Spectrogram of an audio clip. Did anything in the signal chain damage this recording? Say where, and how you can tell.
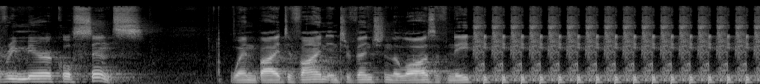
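Yes. Something downstream, likely a stalled player or stream buffer, stopped getting fresh data at 4.84 s and kept replaying the last fragment it held. From there to the end, a 187 ms piece repeats exactly and back to back, 15 times, giving a rapid, mechanical stutter at about five cycles per second. Because each repeat is identical, this is a broken-record loop rather than natural repetition, and whatever audio belonged after 4.84 s is lost.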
